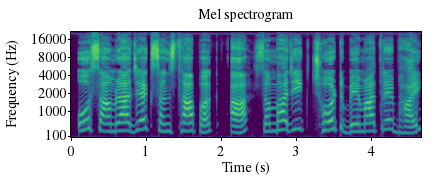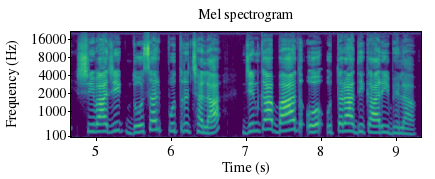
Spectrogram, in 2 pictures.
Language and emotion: Maithili, neutral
